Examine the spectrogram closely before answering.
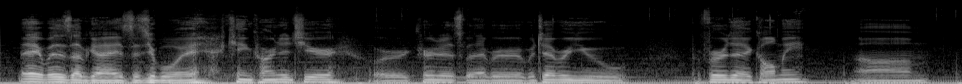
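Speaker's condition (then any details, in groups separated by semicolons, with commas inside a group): No condition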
